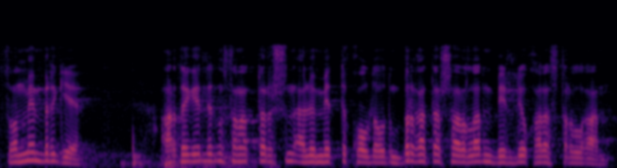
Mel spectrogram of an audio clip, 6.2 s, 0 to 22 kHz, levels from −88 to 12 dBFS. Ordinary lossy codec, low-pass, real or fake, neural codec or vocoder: none; 7.2 kHz; fake; vocoder, 22.05 kHz, 80 mel bands, Vocos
